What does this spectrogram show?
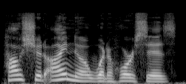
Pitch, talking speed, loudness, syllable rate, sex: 170 Hz, 255 wpm, -18 LUFS, 5.5 syllables/s, male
